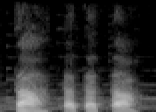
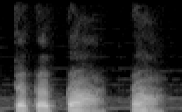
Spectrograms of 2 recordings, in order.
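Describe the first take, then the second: First: The first beat is the loudest. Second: The third beat is the loudest. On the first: "le premier, il est tapé fort" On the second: "le troisième est tapé fort"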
